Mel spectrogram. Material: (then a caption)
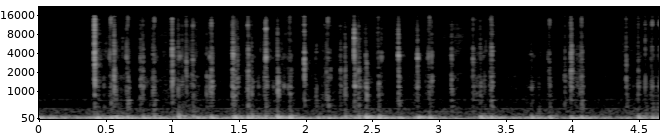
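Plastic. Fingertips type quickly on a black plastic low-profile computer keyboard, producing a rapid, uneven stream of short, crisp key clicks with bright highs. A steady low hum sits underneath throughout.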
